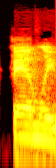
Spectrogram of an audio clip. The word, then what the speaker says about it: Phamaly: Before TNP, I worked at a company called Family Theater Company, which is spelled PHAMALY.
